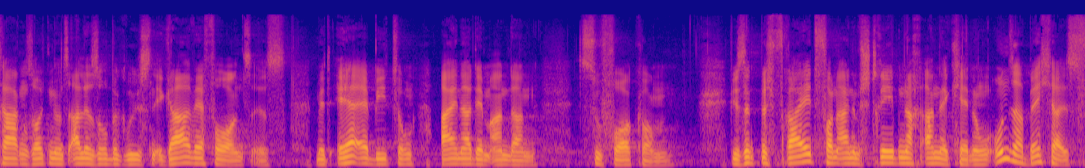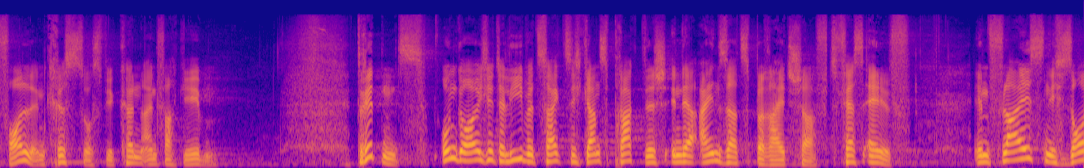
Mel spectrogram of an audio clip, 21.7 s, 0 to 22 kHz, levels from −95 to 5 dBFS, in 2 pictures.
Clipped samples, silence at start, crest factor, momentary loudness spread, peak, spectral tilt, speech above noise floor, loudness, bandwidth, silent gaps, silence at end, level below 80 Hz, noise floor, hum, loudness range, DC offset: under 0.1%; 0 s; 20 dB; 12 LU; -2 dBFS; -5.5 dB/octave; 34 dB; -21 LUFS; 15.5 kHz; none; 0 s; -64 dBFS; -54 dBFS; none; 5 LU; under 0.1%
